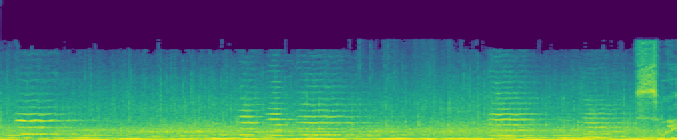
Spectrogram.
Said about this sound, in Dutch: applaudissements.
